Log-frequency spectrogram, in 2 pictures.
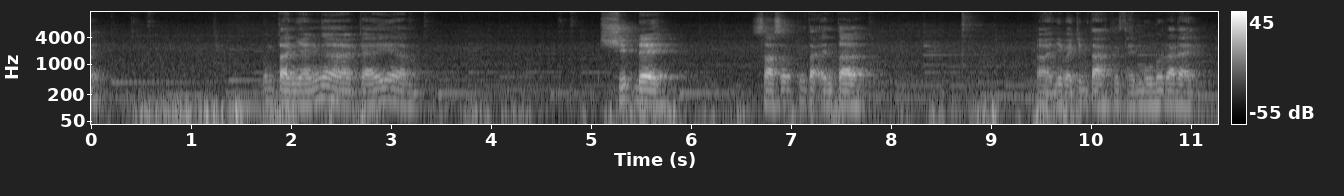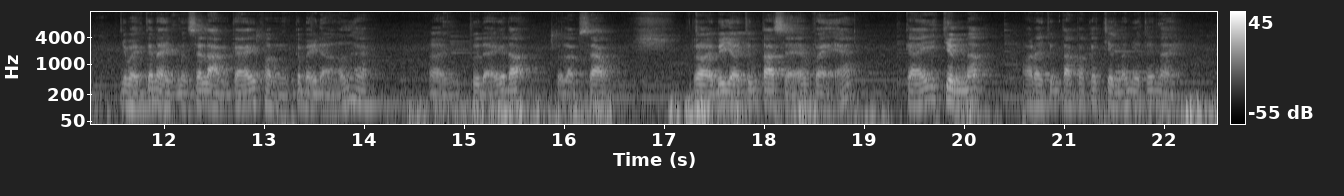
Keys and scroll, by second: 6.1 shift+d, 8.7 Return.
